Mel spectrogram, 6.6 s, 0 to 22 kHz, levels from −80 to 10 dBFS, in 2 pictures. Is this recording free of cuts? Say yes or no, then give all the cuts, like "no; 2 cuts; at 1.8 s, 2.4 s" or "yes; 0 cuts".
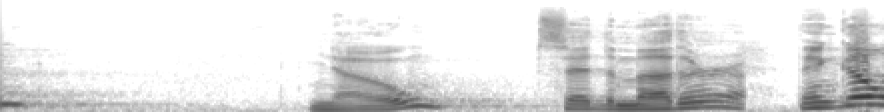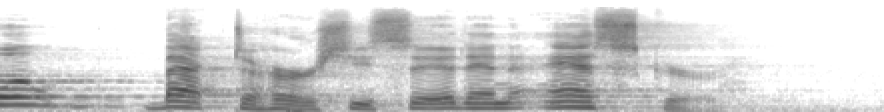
no; 1 cut; at 2.8 s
